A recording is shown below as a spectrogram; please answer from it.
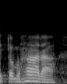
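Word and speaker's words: تمہارا: If you are talking to your friends, so you have to say tumhara. So te mim he alif re alif. Te mim tum he alif ha. Tumha re alif ra. Tumhara.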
